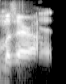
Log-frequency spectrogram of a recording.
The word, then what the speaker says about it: Mazzera: And Nathan Allen Knapp playing Nicole Zazma. – Good pronunciation there. Nicole Mazera. – Mazera. Nicole Mazera.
